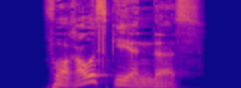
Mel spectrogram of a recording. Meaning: strong/mixed nominative/accusative neuter singular of vorausgehend
- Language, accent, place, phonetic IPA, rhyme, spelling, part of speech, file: German, Germany, Berlin, [foˈʁaʊ̯sˌɡeːəndəs], -aʊ̯sɡeːəndəs, vorausgehendes, adjective, De-vorausgehendes.ogg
